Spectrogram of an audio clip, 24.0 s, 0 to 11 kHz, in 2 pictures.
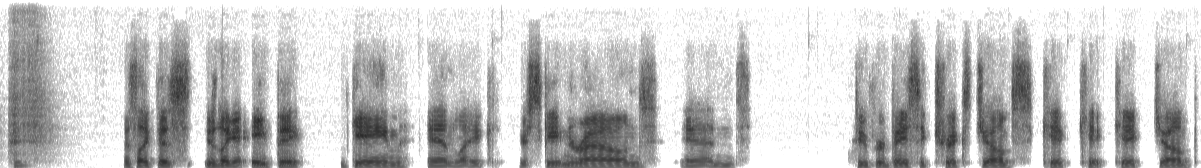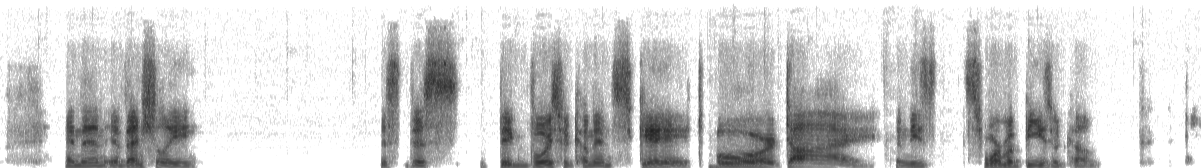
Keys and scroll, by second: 10.6 space, 16.3 space, 17.4 s, 18.9-19.8 typing.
